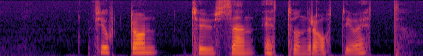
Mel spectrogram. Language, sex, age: Swedish, female, 33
